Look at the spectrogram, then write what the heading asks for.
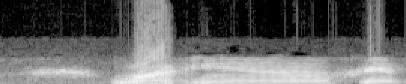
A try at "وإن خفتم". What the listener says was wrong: لا وإن خفتم على طول. أقول لك على حاجة، صلى على النبي، أي نون عليها علامة السكون يبقى ما تعملش غنة طويلة. عليها رأس الحاء دي.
